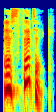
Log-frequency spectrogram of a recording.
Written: esthetic

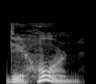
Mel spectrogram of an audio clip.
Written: dehorn

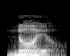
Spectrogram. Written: noil

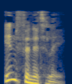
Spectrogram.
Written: infinitely

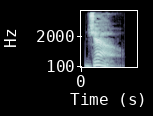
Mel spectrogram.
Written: jiao

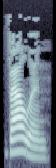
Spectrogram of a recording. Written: valin

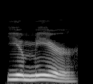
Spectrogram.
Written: yamir

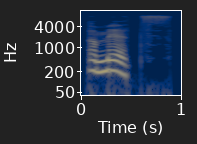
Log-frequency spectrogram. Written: emits

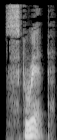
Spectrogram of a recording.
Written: scrip

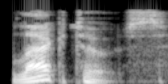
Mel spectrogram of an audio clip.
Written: lactose

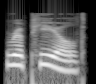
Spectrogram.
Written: repealed

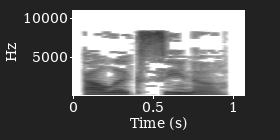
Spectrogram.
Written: alexina

